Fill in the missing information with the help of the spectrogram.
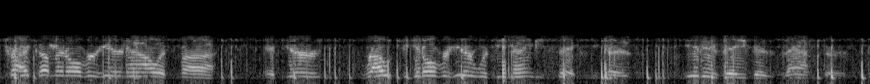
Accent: Roseville, Michigan, United States; but I grew up in Roseville. In fact, right there where the Macomb Mall is, there used to be a great big farm field with an abandoned farm sitting in the corner there

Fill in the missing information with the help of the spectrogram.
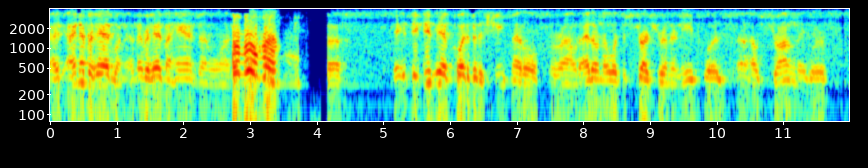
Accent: Southfield, Michigan, United States; I grew up in Southfield, and there was a pretty big Jewish community, and all the Jewish guys had Solexes

